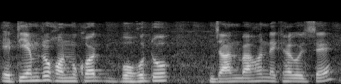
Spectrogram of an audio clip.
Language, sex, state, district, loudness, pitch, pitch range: Assamese, male, Assam, Sonitpur, -17 LUFS, 150 Hz, 145-165 Hz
